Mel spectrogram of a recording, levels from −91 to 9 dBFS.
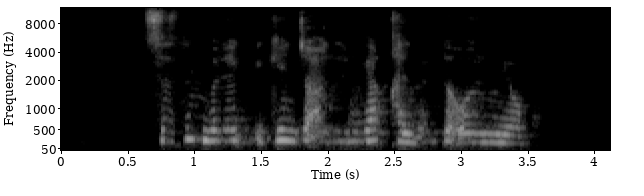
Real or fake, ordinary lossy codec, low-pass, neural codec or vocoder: real; Opus, 32 kbps; 10.8 kHz; none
